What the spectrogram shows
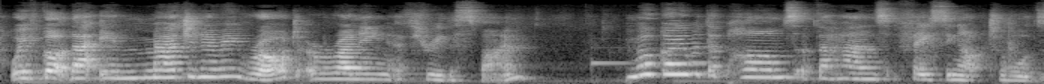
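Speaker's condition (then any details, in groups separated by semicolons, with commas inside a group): No condition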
